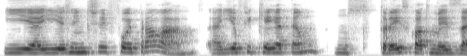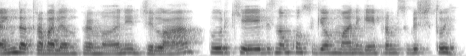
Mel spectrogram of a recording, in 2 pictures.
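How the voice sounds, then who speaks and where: A woman's voice: medium pitch, moderate pace, hardly any pauses. A woman from Brazil with a Brazilian Portuguese accent, chatting casually as an interview guest, full of fillers and repeated phrases.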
